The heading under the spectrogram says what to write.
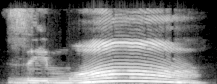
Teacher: ненаголошений звук и вимовляємо з наближенням до звуку е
